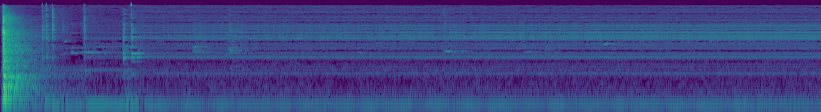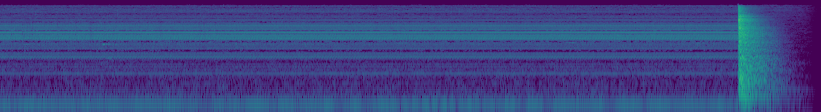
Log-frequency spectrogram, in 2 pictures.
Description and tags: Old Fluorescent Fixture
Old fluorescent light fixtures with switching sounds in the beginning and end. The microphone was placed close to one fluorescent tube.
tube, switching, buzz, lamp, tubes, swith, electricity, fluorescent, electrical, fixture, lights, switch-on, hum, electric, field-recording, humming, light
